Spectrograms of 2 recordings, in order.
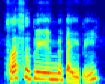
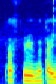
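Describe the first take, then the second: First: Quick, lifted aside with a rising end; pointed aside. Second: Softer, falling repeat; quiet restatement. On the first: Adding where the blood should be, quick pointed aside. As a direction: toss in the correction briskly and brightly. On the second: Repeating where the blood should be, quiet pointed restatement. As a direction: drop the volume and repeat it as an understated point. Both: Real, not acted. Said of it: "Let's just say that".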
